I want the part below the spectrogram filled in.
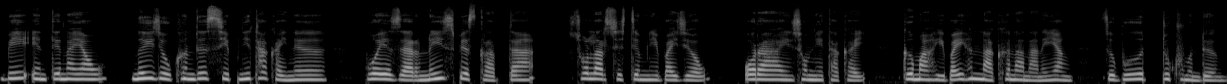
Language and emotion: Bodo, sad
